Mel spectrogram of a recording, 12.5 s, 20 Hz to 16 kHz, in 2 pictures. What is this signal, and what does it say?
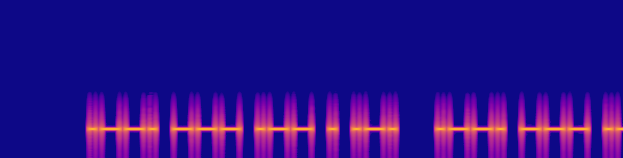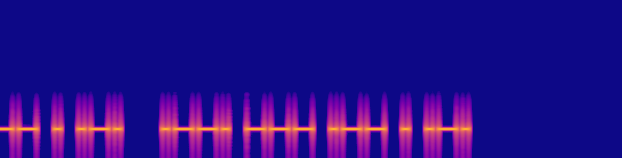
Morse code, heard as a keyed tone, about 20 wpm, 700 Hz. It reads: POWER POWER POWER
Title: Top 500 Words Repeated 20wpm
